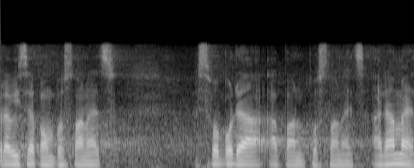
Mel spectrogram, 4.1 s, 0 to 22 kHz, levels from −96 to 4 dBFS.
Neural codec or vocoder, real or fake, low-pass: vocoder, 22.05 kHz, 80 mel bands, Vocos; fake; 7.2 kHz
